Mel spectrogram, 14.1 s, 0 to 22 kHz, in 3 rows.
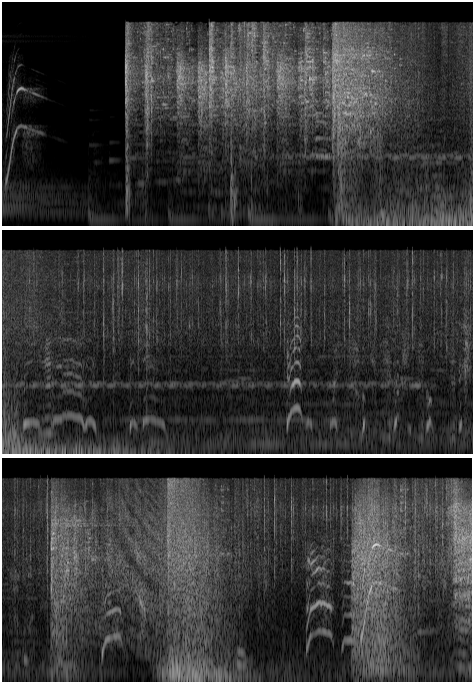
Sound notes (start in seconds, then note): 1.0 light bulbs shattering; 3.6 fire crackling; 4.9 whimpering; 7.5 blowing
